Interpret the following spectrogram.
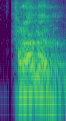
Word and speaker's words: Fresnel: This is because of the scientist name Fresnel. This is the Fresnel name. S is silent. Fresnel name.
